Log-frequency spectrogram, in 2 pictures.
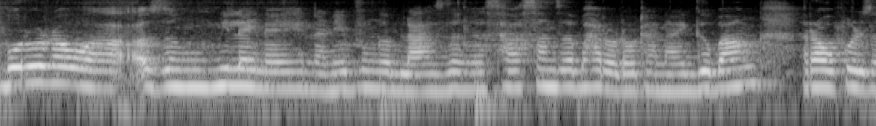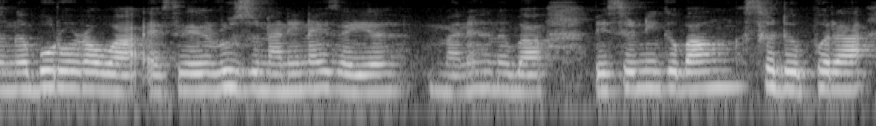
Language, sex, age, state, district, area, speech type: Bodo, female, 18-30, Assam, Kokrajhar, urban, spontaneous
